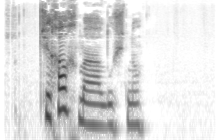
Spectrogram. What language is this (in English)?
Svan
